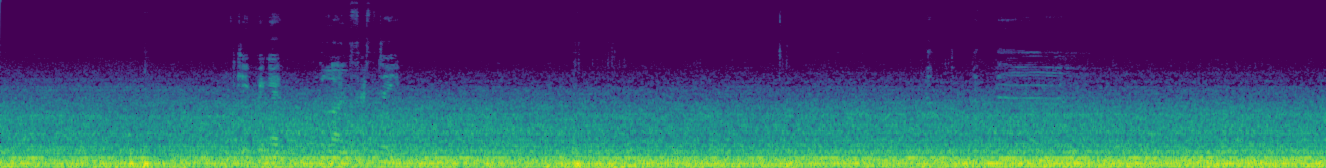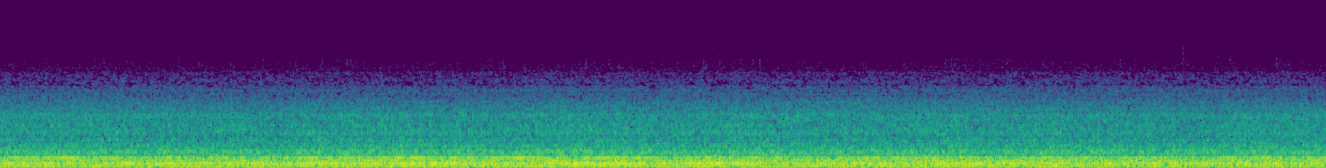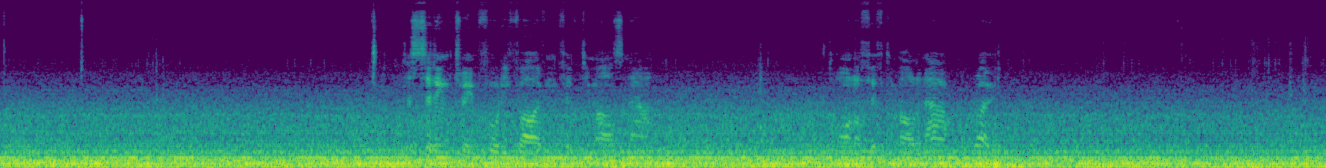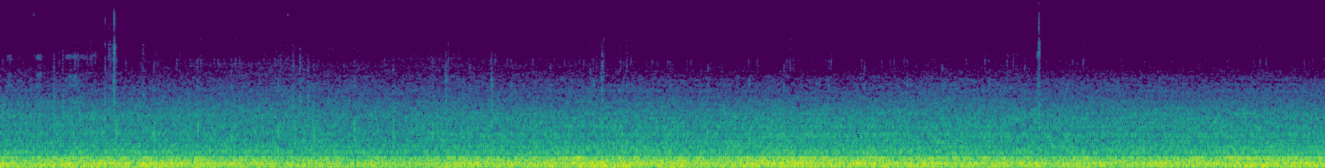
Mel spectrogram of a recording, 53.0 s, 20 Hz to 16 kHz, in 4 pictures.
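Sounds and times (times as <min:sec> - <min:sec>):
car engine and road noise: 0:00.0 - 0:53.0.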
